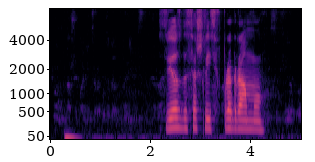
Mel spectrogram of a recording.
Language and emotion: Russian, neutral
